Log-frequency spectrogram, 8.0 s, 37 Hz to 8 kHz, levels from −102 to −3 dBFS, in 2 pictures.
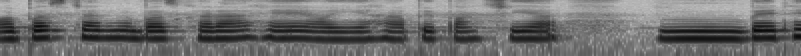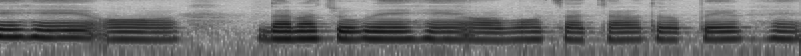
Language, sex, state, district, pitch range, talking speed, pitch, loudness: Hindi, female, Chhattisgarh, Sukma, 190-210 Hz, 200 wpm, 200 Hz, -18 LUFS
